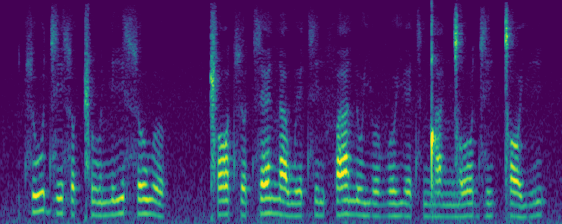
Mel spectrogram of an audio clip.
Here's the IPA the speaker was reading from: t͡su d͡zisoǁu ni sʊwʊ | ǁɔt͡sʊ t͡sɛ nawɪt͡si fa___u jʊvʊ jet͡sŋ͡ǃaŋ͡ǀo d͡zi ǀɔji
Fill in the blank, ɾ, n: n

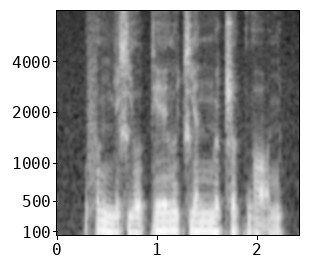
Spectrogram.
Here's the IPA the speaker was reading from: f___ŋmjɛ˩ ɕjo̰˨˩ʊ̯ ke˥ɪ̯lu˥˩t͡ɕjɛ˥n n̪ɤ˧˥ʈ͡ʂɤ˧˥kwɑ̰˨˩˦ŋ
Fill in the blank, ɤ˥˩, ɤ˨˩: ɤ˥˩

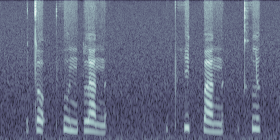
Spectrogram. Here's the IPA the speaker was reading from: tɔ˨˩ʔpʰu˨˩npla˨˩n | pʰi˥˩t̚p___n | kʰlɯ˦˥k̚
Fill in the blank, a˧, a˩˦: a˧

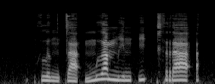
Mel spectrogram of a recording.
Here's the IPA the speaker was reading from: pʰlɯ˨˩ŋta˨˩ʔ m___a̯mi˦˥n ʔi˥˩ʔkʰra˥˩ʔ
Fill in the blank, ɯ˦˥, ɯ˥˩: ɯ˥˩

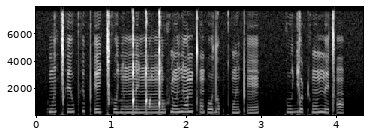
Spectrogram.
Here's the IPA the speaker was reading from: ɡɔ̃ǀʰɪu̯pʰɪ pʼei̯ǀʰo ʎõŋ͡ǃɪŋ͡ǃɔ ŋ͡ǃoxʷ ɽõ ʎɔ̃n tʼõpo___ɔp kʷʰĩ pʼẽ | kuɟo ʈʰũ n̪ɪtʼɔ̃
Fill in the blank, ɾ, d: d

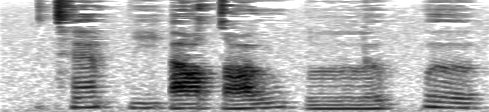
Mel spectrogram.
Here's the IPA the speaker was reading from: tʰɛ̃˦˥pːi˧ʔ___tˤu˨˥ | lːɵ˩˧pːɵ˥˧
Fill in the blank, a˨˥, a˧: a˧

